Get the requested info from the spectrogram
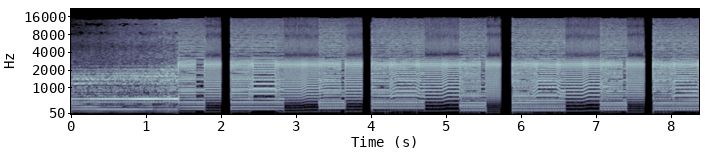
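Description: Electronic intro jingle: a synthesizer tone swells up for about a second and a half, then breaks into choppy chords that step up and down in pitch, cut off by brief dead silences about every two seconds.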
